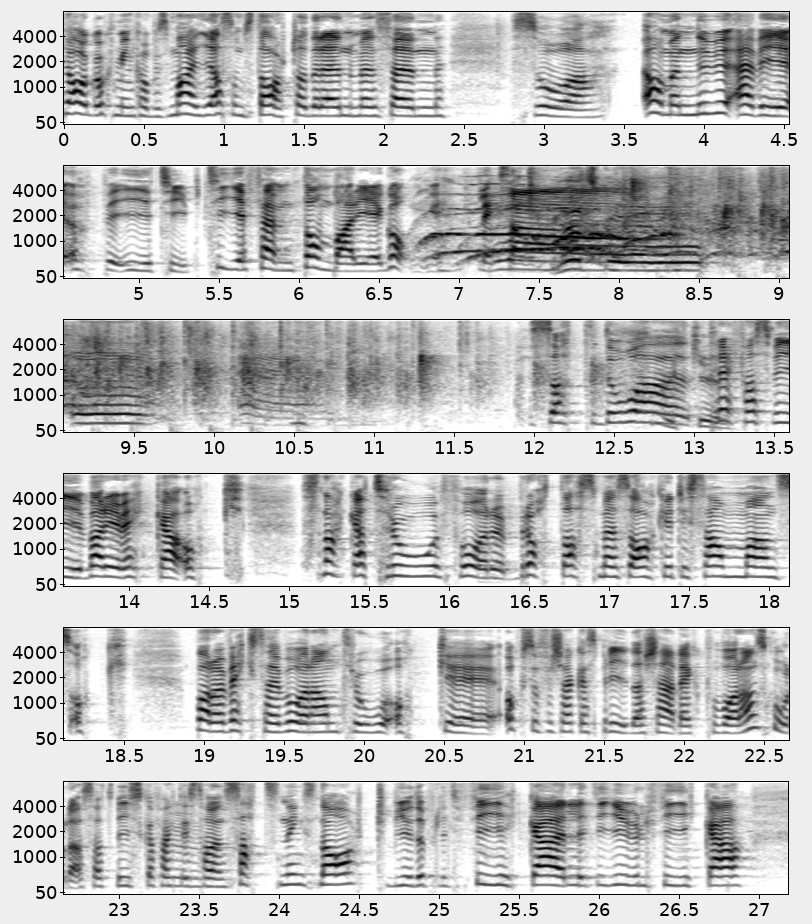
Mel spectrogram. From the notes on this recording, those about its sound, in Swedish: Årets sista poddavsnitt är hämtat live från Äkta i Sundsvall.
